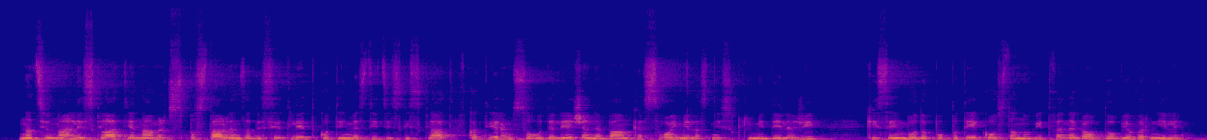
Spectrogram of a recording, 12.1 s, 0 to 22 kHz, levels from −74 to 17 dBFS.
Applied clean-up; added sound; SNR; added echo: none; none; none; reverberation time 1.6 s.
